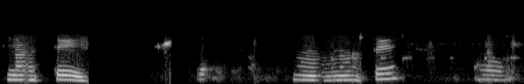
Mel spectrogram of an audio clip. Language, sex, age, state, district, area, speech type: Hindi, female, 60+, Uttar Pradesh, Pratapgarh, rural, conversation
